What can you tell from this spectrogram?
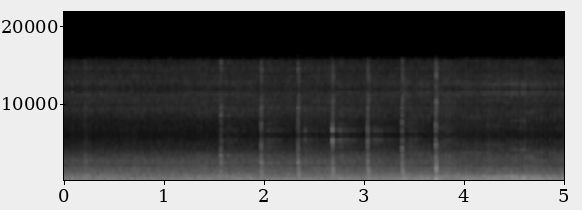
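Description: Steady low outdoor rumble, with a run of about seven light, evenly spaced ticks, roughly three a second, starting about a second and a half in.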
